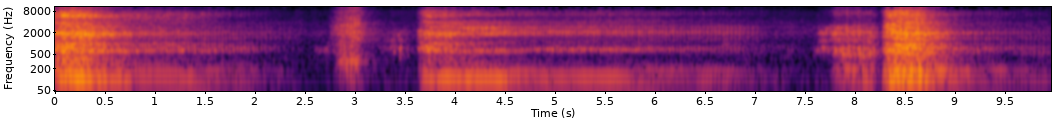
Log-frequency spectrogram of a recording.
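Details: An angry caged tiger in captivity roars in long, deep, throaty rumbles with a rich low growling tone, with two sharper, breathy blasts breaking through between the sustained roars, rising and fading quickly.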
